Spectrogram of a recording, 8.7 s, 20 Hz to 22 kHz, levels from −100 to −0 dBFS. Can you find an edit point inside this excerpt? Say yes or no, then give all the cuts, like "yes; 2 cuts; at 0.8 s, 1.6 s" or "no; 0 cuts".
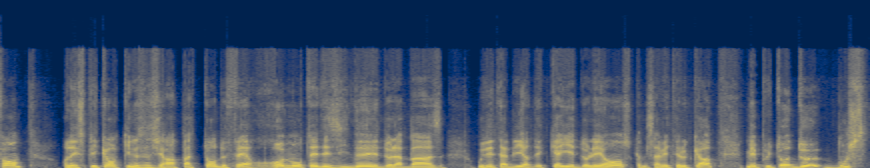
no; 0 cuts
